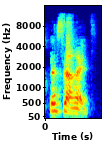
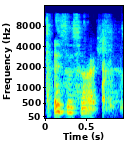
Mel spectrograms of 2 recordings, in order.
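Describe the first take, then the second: First: "Ça s'arrête" said again louder, with weight on "Ça"; emphatic repeat. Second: Quiet letdown. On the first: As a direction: repeat "Ça s'arrête" firmly, pressing on "Ça". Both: Real, not acted.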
